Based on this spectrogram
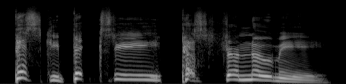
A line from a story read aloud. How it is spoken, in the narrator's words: He bellowed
